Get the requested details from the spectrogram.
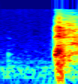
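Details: Brief quiet, then one sudden explosive burst of noisy air from a person: a single cough, cut off at the end.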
